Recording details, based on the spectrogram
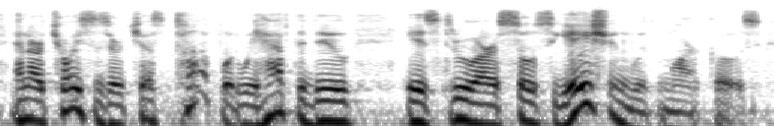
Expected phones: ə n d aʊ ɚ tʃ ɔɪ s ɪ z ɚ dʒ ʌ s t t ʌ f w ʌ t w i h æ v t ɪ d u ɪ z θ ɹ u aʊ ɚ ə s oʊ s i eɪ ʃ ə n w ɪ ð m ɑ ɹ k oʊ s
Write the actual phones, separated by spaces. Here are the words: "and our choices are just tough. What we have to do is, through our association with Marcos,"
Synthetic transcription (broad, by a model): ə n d aʊ ɚ tʃ ɔɪ s ɪ z ɚ dʒ ʌ s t t ʌ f w ʌ t w i h æ f t ɪ d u ɪ z θ ɹ u aʊ ɚ ə s oʊ s i eɪ ʃ ə n w ɪ ð m ɑ ɹ k oʊ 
